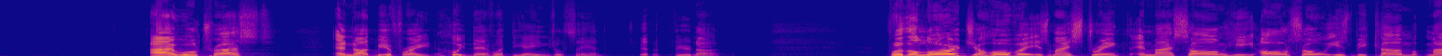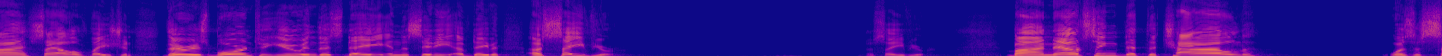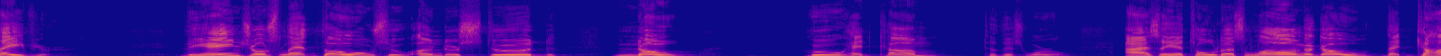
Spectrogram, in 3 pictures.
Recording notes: This sermon was recorded live on December 19th, 2021, at Newark United Pentecostal Church.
